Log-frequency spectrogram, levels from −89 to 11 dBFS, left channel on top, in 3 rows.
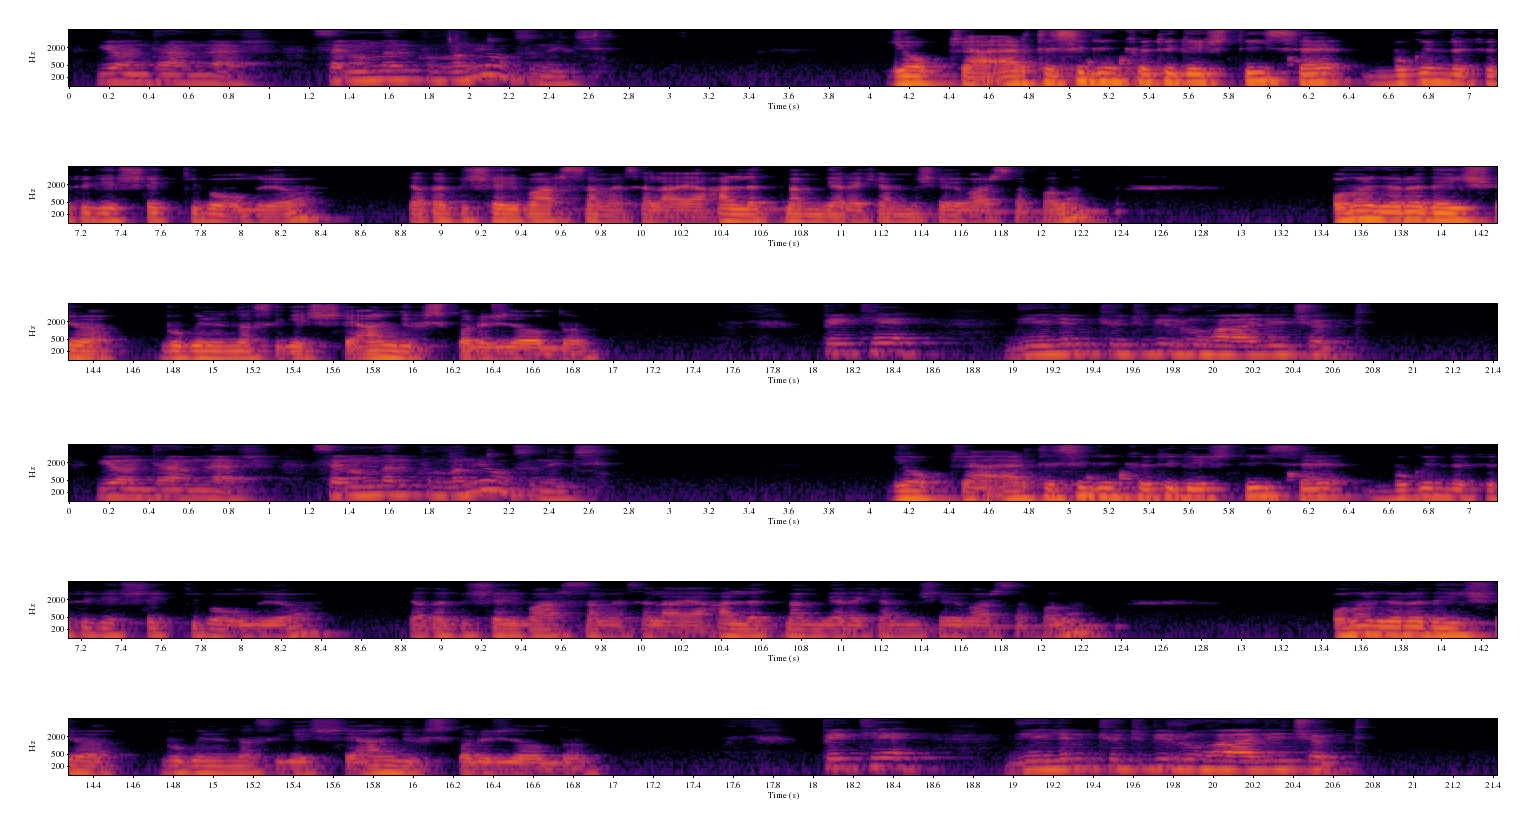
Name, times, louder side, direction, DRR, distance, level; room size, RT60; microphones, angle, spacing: voice 1, 0.1-2.7 17.7-20.7, right 1 dB, 30° right, 1.1 m, -35 dB
voice 2, 4.1-8.4 8.8-12.7 13.5-16.9, left 4 dB, 65° left, 0.3 m, -29 dB
3.1 x 2.4 x 3.1 m
head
